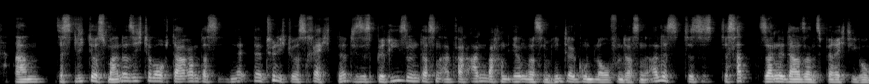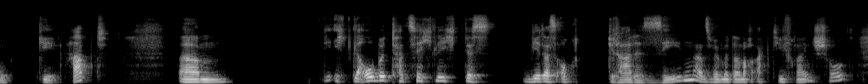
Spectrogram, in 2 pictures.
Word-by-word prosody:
Ähm, 120 +1 +2
das 140 - -2
liegt 145 +1 -1
aus - - +3
meiner 125 +8 +2
Sicht 160 +1 -4
aber 155 - +2
auch 145 0 0
daran, 140 +1 +1
dass - - -3
n 130 +5 -8
natürlich, 170 +4 -2
du 125 - -4
hast 115 - -2
recht, - - -3
dieses 125 -2 -2
Berieseln 155 +4 0
lassen, 140 -1 -2
einfach 120 -1 -3
Anmachen, 135 -3 -1
irgendwas 125 -3 +2
im 110 - -3
Hintergrund 125 -3 +1
laufen 110 0 0
lassen, 105 0 -2
alles, 185 +11 -1
das 125 -1 -3
ist 130 -1 -7
das - - +1
hat 150 0 -1
seine 130 -1 +5
Daseinsberechtigung 110 -3 +2 0.3
gehabt. - - -2 0.7
Ähm, 115 0 +6 0.9
ich - - -8
glaube 180 +3 +6
tatsächlich, 165 +2 -2
dass 140 -1 -1 0.2
wir 135 +2 +1
das 140 - +4
auch - - -6 0.3
gerade 105 -1 -2
sehen 105 - -1
also 115 - -2
wenn 115 0 0
man 115 - +2
da 115 - 0
noch 115 - -2
aktiv 115 +1 -9
reinschaut, 165 - -4
125 Hz, 175 wpm, -24 LUFS, 115-145 Hz, 0.9 s, Ähm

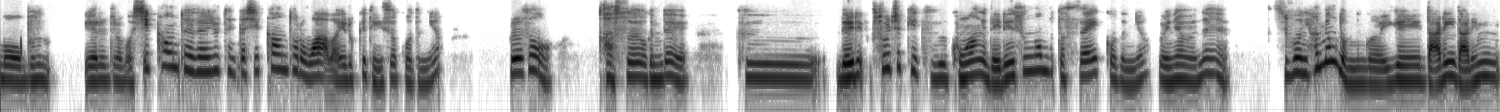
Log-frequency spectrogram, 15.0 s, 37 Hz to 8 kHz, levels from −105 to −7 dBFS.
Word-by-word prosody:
뭐 170 -2 +3
문 175 -1 -4 0.4
예를 170 +1 0
들어 170 -1 -5
뭐 - - -6
"C 300 - +4
카운터에서 310 -7 0
해 255 0 +3
줄테니까 260 -3 -4
C 265 +3 0
카운터로 280 -5 0
와." 200 +1 +6
막 - - -2
이렇게 180 +5 -4
돼 165 -7 -6
있었거든요. 160 - -7 0.7
그래서 285 - +3 0.4
갔어요. 195 +1 -1
근데 180 -2 -2 0.4
그 185 -2 -3 0.2
내리 195 +4 +6
솔직히 295 -3 -1
그 185 -3 -5
공항에 205 +4 +1
내린 180 +5 +3
순간부터 265 -3 -3
쎄했거든요. 190 -5 -3
왜냐면은 180 +4 -3 0.5
직원이 235 +2 +2
1 310 +5 +1
명도 415 +1 +5
없는 150 0 -4
거예요. 150 -1 -2
이게 170 +3 0
날이 205 +3 +5
날인 195 +6 +2
195 Hz, 330 characters per minute, -22 LUFS, 170-245 Hz, 0.7 s, 와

